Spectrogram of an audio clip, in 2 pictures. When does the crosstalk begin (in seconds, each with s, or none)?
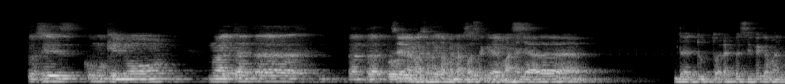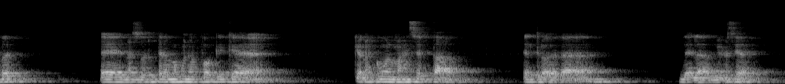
3.9 s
